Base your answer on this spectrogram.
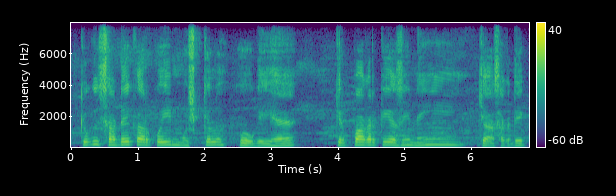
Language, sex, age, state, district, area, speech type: Punjabi, male, 45-60, Punjab, Amritsar, rural, spontaneous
